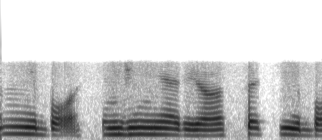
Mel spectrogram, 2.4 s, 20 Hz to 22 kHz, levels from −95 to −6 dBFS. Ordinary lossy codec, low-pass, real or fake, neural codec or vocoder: Opus, 64 kbps; 3.6 kHz; real; none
